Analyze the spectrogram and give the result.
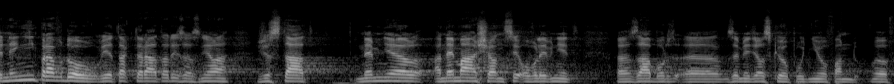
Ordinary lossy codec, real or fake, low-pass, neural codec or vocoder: AAC, 64 kbps; real; 14.4 kHz; none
